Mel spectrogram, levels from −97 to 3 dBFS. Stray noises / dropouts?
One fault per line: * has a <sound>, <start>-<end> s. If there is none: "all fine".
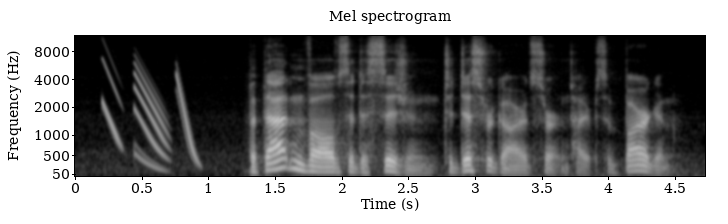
* has a chirp, 0.2-1.0 s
